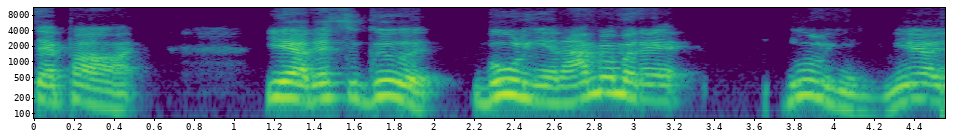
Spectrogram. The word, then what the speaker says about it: Boolean: Maybe it's my Yeah, pronunciation. sorry about that. Yeah. It's okay. But Boolean.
